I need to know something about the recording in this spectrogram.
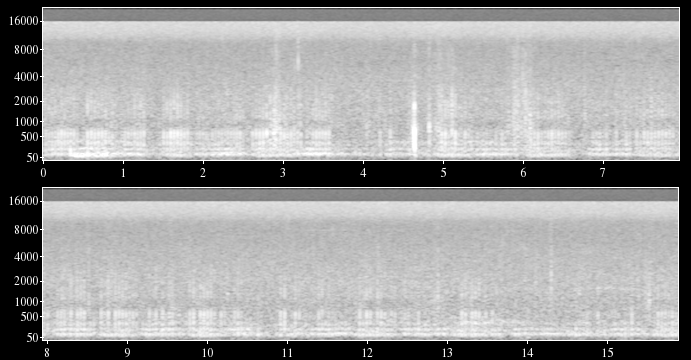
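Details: A relaxed Chinchilla Persian kitten purrs steadily while falling asleep, a low rhythmic rumble pulsing with each breath.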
